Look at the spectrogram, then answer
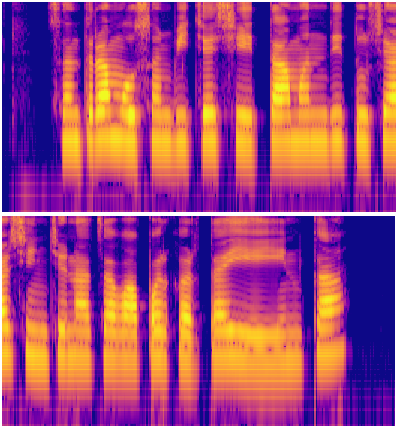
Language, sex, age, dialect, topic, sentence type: Marathi, female, 25-30, Varhadi, agriculture, question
